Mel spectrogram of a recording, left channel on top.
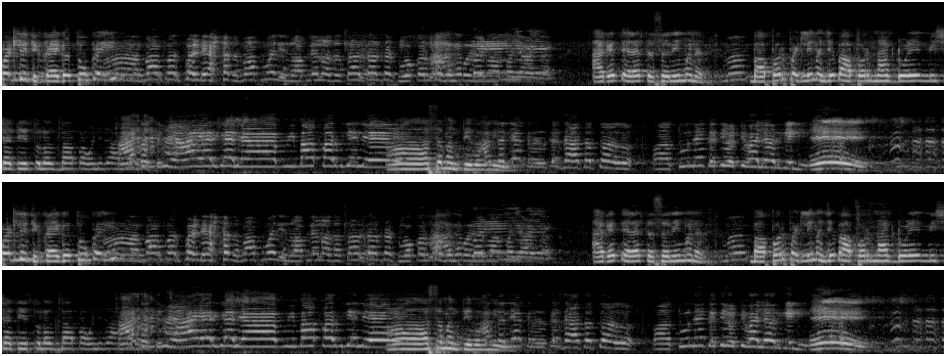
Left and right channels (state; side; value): normal; both; correlation 0.54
